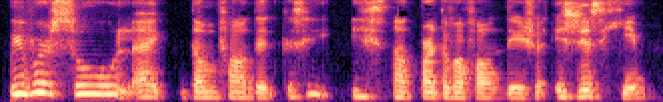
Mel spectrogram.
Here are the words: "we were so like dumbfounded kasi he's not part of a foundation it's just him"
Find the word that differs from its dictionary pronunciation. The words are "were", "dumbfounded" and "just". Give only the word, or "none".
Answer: none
